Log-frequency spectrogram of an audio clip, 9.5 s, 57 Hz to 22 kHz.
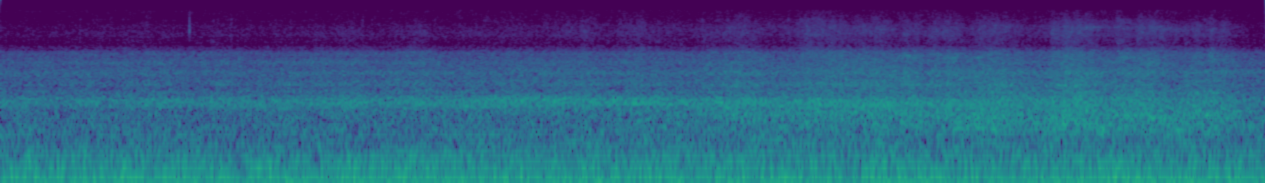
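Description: JR West 521 series electric train running through a tunnel, heard from inside the passenger car: a steady, loud low rumble of the running gear on the rails.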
